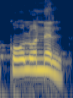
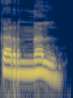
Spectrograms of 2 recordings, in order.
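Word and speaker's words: colonel: ऐसे ही कर्नल को कॉलोनल लेकिन बोला क्या जाता है कर्नल इतनी बात आ रही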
